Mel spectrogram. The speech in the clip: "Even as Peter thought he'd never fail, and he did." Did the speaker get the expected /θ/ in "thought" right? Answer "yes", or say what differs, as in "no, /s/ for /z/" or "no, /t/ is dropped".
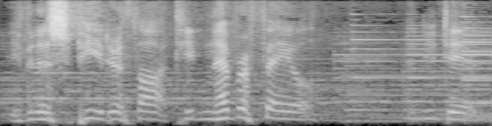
yes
